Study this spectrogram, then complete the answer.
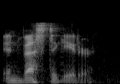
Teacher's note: It has 5 syllables, stress in the second.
